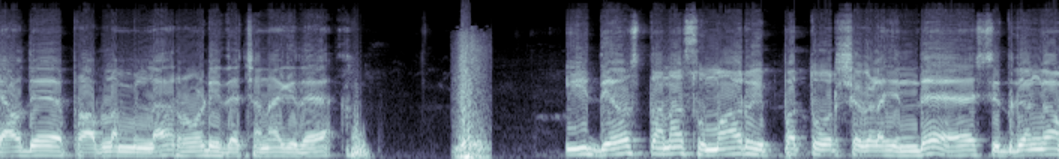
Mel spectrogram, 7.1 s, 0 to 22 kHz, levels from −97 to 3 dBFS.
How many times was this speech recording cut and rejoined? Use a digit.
1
